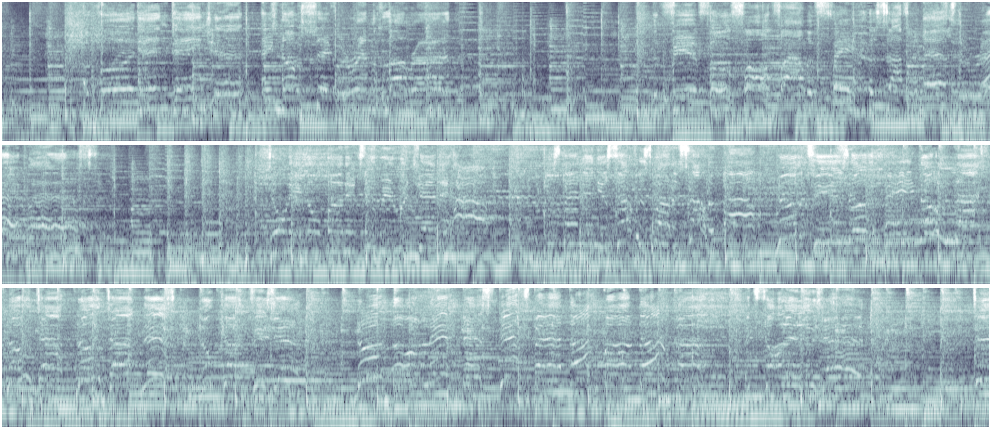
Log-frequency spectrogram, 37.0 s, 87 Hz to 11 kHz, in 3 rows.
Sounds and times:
Independent music: 0.0 - 37.0
Progressive rock: 0.0 - 37.0.

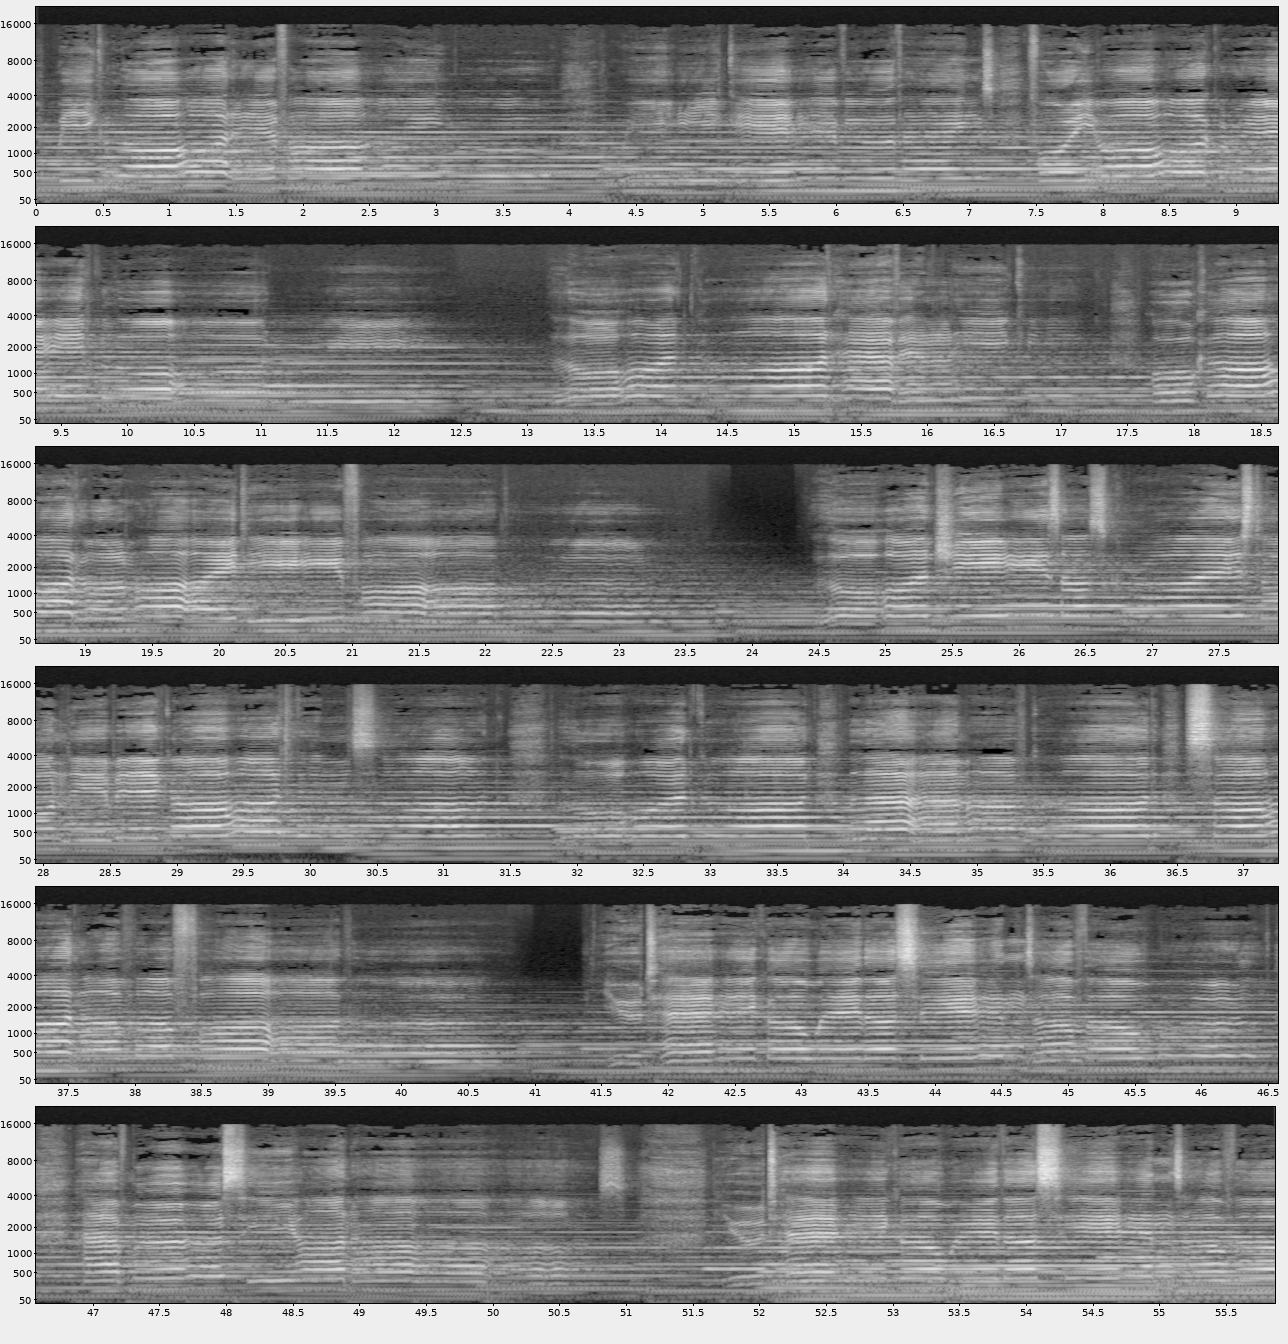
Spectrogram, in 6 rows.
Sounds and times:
Music: 0.0 - 55.8.

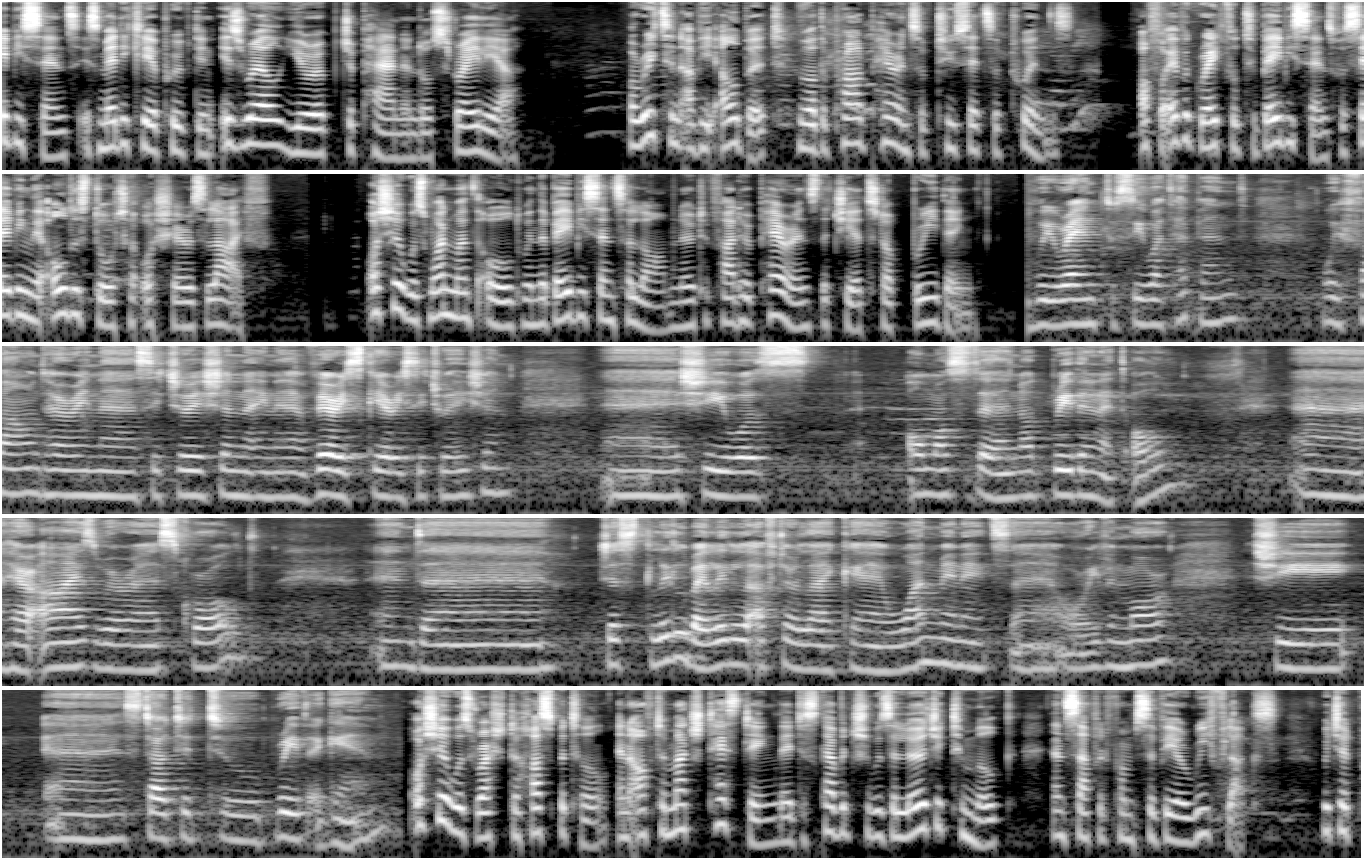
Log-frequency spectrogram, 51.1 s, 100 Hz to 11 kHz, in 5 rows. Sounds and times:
Speech: 0.0 - 3.9, 4.7 - 12.2, 13.0 - 24.3, 24.9 - 29.3, 30.1 - 32.6, 33.4 - 39.4, 40.0 - 51.0.

